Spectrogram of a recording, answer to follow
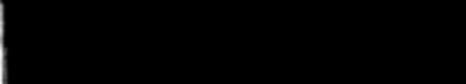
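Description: Silence: the music cuts off abruptly at the very start, then nothing is heard.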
